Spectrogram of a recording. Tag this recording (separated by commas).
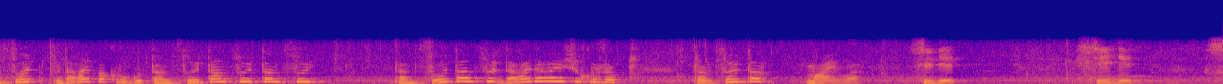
Speech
